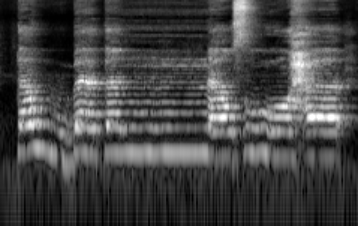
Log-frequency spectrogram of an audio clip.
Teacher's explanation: Huruf shadnya dibaca tafkhim dengan posisi bibir bawah kita agak tertutup, dibaca tafkhim atau tebal, dhammah 2 harokat karena setelahnya ada huruf waw sukun, dan huruf ha-nya dibaca tipis, tarqiq, nyaring dan halus fathah 2 harokat karena setelahnya ada alif kemudian diwaqafkan. · Dalam hal ini adalah huruf nun yang tasydid dan fathah. Maka hukum bacaannya adalah memasukkan dengan dengung idgham bil gunnah. Taubatan nasuha, kata nasuha, huruf nunnya ditasydidkan fathah 1 harokat. · huruf ba-nya dibaca tipis, fathah 1 harokat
